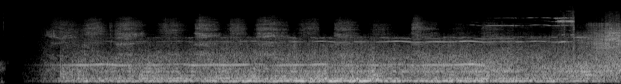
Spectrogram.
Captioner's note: tense music; heavy breathing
